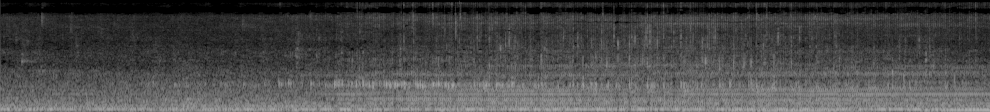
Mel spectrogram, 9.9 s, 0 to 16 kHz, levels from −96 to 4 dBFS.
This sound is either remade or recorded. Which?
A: recorded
